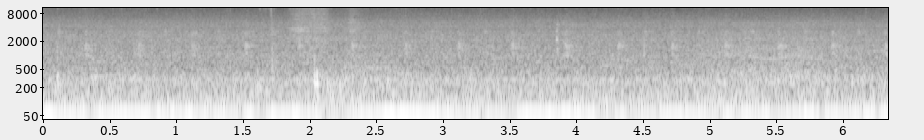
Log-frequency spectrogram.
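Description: Quiet room tone: a low steady hum with faint scattered light ticks, a slightly stronger one about two seconds in.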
